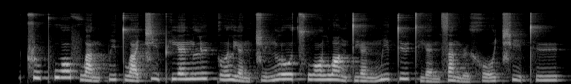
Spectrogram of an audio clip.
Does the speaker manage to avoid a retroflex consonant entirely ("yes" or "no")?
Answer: no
